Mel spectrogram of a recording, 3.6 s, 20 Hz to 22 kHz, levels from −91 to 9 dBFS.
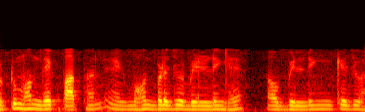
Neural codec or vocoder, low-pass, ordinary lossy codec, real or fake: none; 3.6 kHz; none; real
